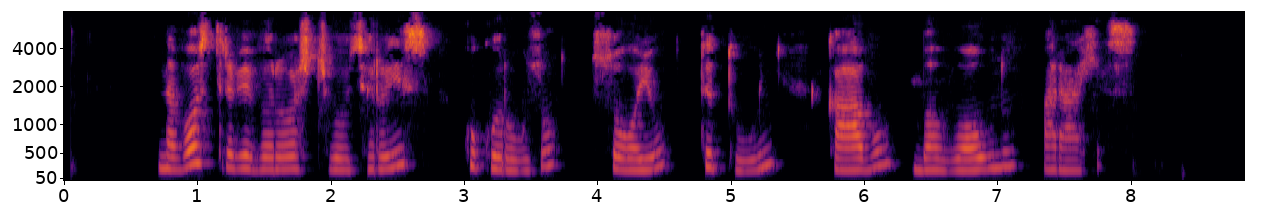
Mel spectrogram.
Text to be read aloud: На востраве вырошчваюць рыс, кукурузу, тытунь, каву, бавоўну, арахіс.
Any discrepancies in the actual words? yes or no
yes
